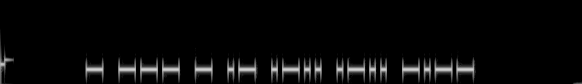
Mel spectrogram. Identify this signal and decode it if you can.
Morse code, heard as a keyed tone, about 21 wpm, 700 Hz. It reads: TOTALLY
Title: Sentences from Top 1600 Words - New Word Drill Alt - 22wpm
